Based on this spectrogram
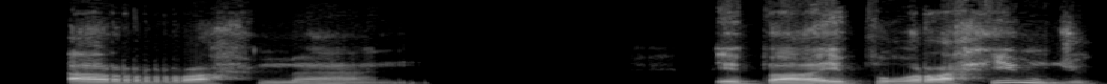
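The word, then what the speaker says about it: الرحمن: Or, dans le cas de Rahman, il est particulier, le L ne se lira pas. Il s'écrit, mais il ne se lit pas. Et on aura ici une accentuation. Et donc de Rahman, je passe à Ar-Rahman.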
